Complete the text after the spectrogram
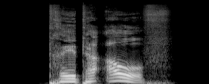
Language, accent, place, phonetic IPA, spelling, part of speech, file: German, Germany, Berlin, [ˌtʁeːtə ˈaʊ̯f], trete auf, verb, De-trete auf.ogg
- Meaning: inflection of auftreten: 1. first-person singular present 2. first/third-person singular subjunctive I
